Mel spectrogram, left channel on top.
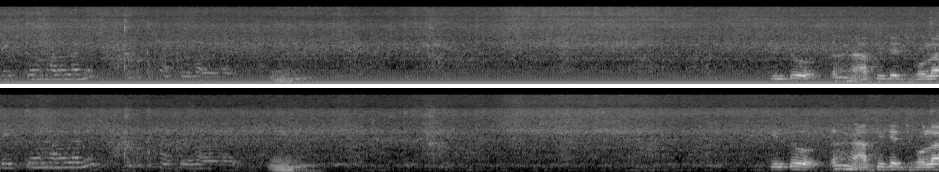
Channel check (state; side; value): noise; left; hum, 9 dB below the sound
